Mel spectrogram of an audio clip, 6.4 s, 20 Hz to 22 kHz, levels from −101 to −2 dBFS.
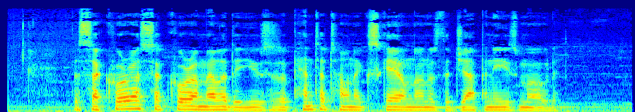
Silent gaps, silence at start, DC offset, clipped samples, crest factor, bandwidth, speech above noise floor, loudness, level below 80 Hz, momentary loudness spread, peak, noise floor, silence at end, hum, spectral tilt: none; 0.1 s; under 0.1%; under 0.1%; 20 dB; 16 kHz; 22 dB; -29 LUFS; -50 dBFS; 17 LU; -10 dBFS; -50 dBFS; 0.05 s; none; -5.5 dB/octave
